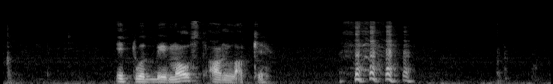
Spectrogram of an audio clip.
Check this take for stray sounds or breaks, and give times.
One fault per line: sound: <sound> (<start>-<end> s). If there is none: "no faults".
sound: laugh (3.4-4.2 s)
